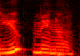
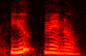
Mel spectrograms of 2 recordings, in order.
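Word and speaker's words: يُؤْمِنُ: are reading it as you menu you may know why because whenever hamza is sakin we have to pronounce it with a small twitch or with a small jerk so it becomes you menu the rule of the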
